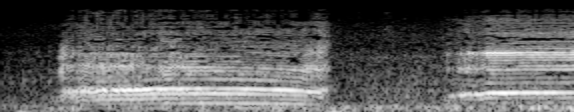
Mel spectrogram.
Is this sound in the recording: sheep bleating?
yes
